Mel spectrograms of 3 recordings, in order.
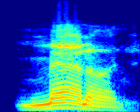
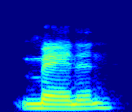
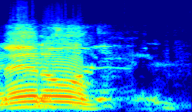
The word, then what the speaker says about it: Manon: how do you pronounce your last name? Manon. We're just taking our time, Edward. Yeah, Manon.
